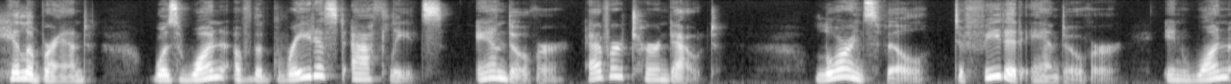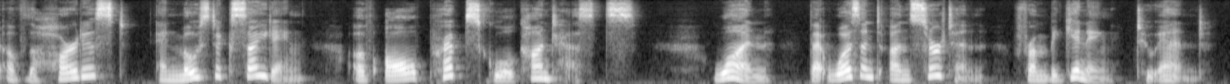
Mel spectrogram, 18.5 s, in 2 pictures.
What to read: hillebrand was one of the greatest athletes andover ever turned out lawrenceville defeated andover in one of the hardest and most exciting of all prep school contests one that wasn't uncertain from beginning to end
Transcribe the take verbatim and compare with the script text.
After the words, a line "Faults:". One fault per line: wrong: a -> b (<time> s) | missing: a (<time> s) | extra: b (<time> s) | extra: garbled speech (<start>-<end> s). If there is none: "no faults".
hillebrand was one of the greatest athletes andover ever turned out lawrenceville defeated andover in one of the hardest and most exciting of all prep school contests one that wasn't uncertain from beginning to end
Faults:
no faults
